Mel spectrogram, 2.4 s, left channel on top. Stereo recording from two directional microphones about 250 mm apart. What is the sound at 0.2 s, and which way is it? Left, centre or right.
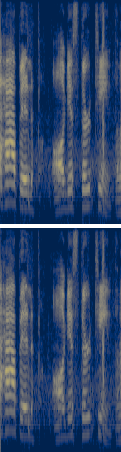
Speech, centre.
